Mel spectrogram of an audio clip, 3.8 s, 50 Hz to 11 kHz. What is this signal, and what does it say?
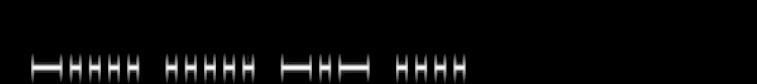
Morse code, heard as a keyed tone, about 25 wpm, 700 Hz. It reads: 65KH
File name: practice / 25wpm / Four Letter-Number Combinations - 25wpm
